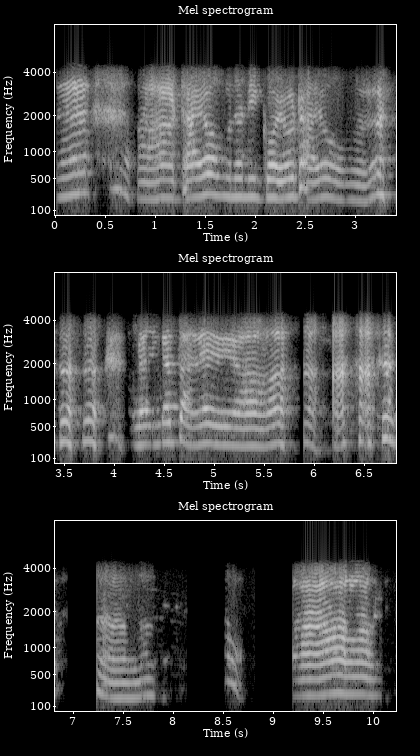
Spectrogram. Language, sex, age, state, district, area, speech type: Sindhi, female, 45-60, Maharashtra, Mumbai Suburban, urban, conversation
